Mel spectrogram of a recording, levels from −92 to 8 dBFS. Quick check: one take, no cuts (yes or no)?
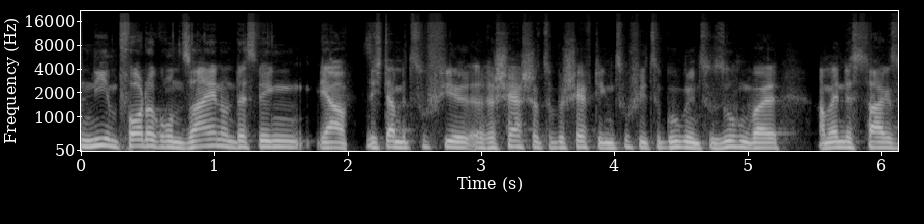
no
